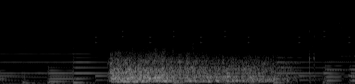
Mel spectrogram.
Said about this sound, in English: Thunderstorms happening here.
